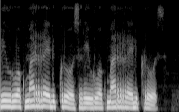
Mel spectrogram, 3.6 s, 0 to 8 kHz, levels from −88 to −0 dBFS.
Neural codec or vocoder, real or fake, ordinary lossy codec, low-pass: none; real; none; 7.2 kHz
